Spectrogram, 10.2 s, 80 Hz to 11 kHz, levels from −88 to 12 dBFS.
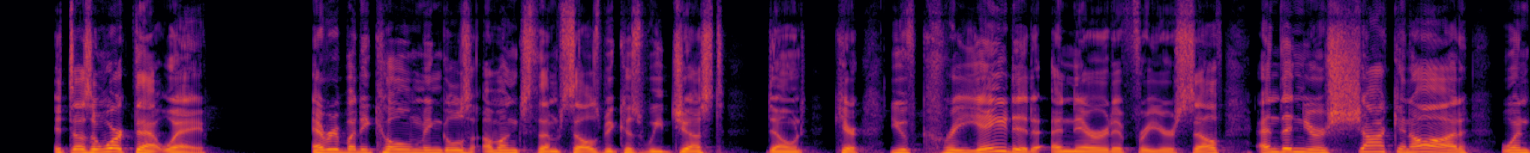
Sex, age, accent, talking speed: male, 40-59, American, 160 wpm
